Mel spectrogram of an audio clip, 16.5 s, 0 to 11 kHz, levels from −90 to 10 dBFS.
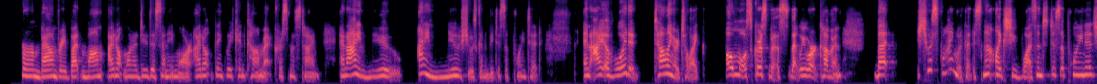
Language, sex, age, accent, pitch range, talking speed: English, female, 50-69, American, 215-255 Hz, 205 wpm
